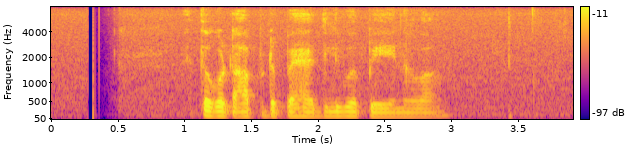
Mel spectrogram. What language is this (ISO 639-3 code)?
sin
